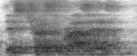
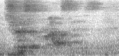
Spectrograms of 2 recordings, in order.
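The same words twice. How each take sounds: First: Trust the process, rising on process; emphatic repeat. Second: Trust the process, dropped to a hushed echo; softer echo. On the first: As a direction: lift the word process at the end. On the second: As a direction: let it fall away quietly. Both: Shown as a demonstration.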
